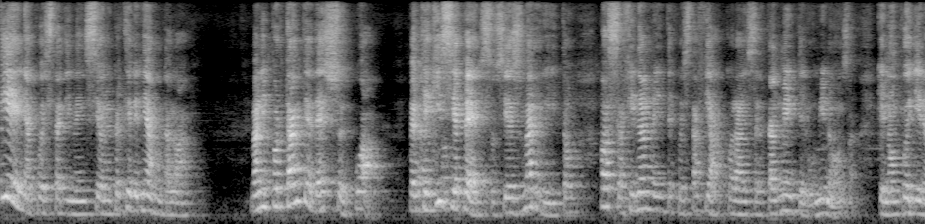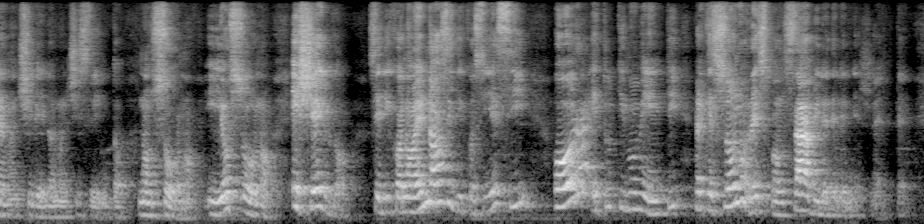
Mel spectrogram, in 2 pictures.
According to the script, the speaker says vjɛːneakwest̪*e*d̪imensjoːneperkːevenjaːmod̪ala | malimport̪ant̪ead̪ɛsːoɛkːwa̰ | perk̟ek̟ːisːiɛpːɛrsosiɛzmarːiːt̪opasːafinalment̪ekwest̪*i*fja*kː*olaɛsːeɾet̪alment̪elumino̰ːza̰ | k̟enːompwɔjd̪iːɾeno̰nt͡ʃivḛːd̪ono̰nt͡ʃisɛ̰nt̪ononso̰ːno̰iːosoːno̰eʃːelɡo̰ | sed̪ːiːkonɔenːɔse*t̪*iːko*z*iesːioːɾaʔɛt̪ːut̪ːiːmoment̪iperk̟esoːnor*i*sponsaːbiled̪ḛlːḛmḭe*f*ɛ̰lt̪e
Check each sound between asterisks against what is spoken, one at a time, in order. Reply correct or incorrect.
incorrect, incorrect, correct, incorrect, incorrect, incorrect, incorrect

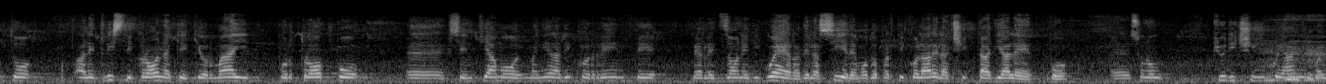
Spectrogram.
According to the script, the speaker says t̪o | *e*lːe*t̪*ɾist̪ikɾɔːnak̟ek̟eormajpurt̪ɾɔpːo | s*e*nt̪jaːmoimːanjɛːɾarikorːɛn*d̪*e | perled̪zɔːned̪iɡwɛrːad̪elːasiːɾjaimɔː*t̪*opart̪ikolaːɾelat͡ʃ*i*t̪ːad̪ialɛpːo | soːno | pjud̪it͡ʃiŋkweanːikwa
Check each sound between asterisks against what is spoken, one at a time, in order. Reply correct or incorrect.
incorrect, correct, correct, incorrect, incorrect, correct

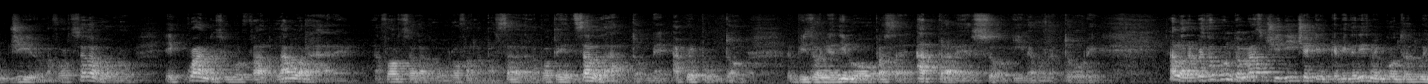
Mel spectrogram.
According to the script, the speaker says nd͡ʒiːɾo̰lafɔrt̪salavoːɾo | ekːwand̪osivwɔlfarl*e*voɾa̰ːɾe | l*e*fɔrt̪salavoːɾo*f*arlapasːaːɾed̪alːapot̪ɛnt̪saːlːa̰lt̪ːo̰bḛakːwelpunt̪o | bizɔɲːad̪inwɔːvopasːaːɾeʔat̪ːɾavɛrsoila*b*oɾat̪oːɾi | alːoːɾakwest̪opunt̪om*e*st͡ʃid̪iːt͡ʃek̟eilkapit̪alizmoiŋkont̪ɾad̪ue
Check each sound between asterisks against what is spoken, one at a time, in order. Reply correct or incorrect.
incorrect, incorrect, correct, incorrect, incorrect

